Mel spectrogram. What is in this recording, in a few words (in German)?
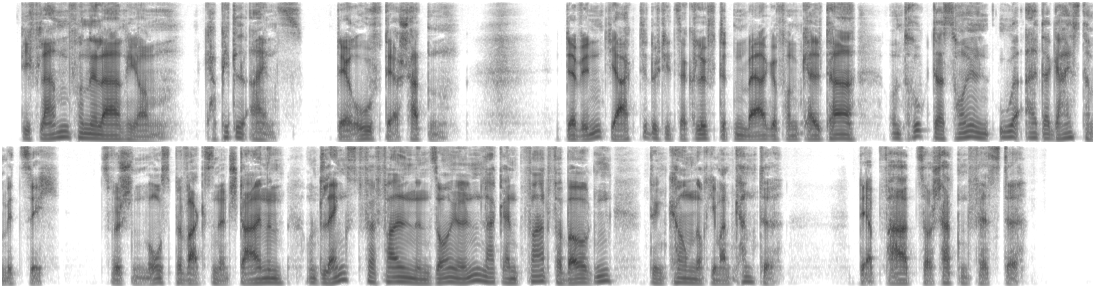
Fantasy, sprecherinnen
